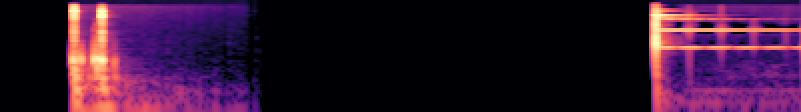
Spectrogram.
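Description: Two quick mouse-click sound effects, then about three seconds in a single bright bell ding that rings on and fades: the click and notification-bell effects of a subscribe-button animation.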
